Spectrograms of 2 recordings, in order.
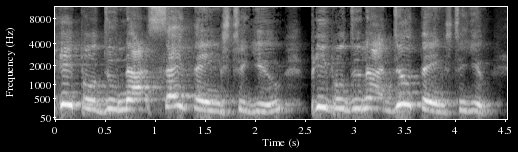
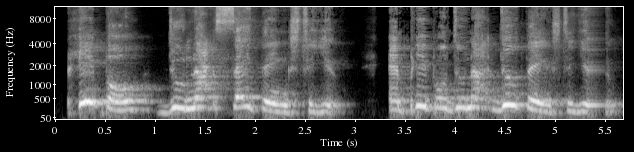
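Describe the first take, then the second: First: Restated with weight; repeated emphasis. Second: Slow, emphatic "do not"; deliberate preaching emphasis; stress on not. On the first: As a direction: hammer "not" in "do not do things". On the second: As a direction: lean on "not" in "People do not say things". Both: Shown as a demonstration. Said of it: "Let me repeat that".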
